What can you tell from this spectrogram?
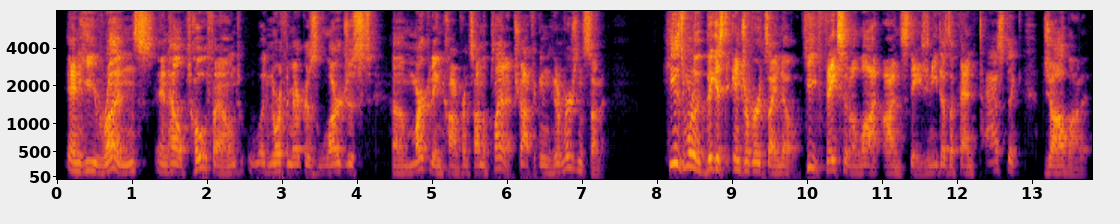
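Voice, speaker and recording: A man with a Canadian accent, a bright, sharp tone, lively intonation and big swings in loudness. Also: fairly high pitch for a man, moderate pace. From Canada. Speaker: marketing consultant. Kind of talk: podcast interview. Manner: animated.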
